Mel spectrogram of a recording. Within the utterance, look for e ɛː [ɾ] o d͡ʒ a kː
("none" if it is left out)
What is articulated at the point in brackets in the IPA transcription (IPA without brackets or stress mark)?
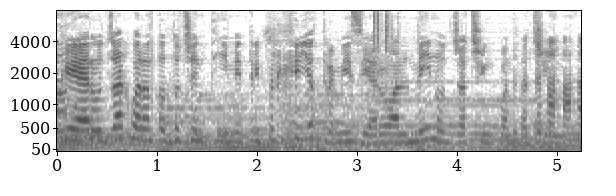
ɾ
